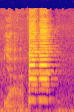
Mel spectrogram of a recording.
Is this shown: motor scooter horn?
yes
